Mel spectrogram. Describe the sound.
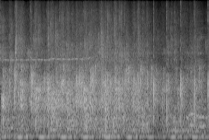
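Sustained audience applause, a dense crackle of many hands clapping steadily for about four seconds with a murmur of voices mixed in.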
